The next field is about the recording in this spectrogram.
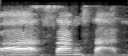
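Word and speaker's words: สร้างสรรค์: แต่ ไม่ ออก เสียง สร้าง สรรค์ อ่าน ว่า สร้าง สรรค์ มี ข้อ ควาย เป็น ตัว การันต์ แต่ ก็ ไม่ ออก เสียง และ สัปดาห์ อ่าน ว่า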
